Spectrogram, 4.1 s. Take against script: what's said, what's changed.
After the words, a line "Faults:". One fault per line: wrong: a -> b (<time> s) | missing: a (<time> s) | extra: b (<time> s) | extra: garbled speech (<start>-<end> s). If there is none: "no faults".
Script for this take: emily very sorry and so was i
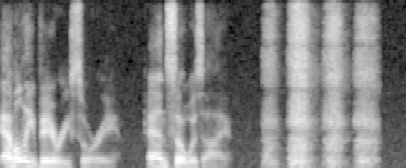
emily very sorry and so was i
Faults:
no faults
